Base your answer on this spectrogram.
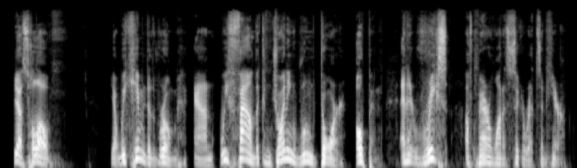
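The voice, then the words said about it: Formal grown-up dad voice. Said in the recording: “I got to put up my fucking big boy dad voice.”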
